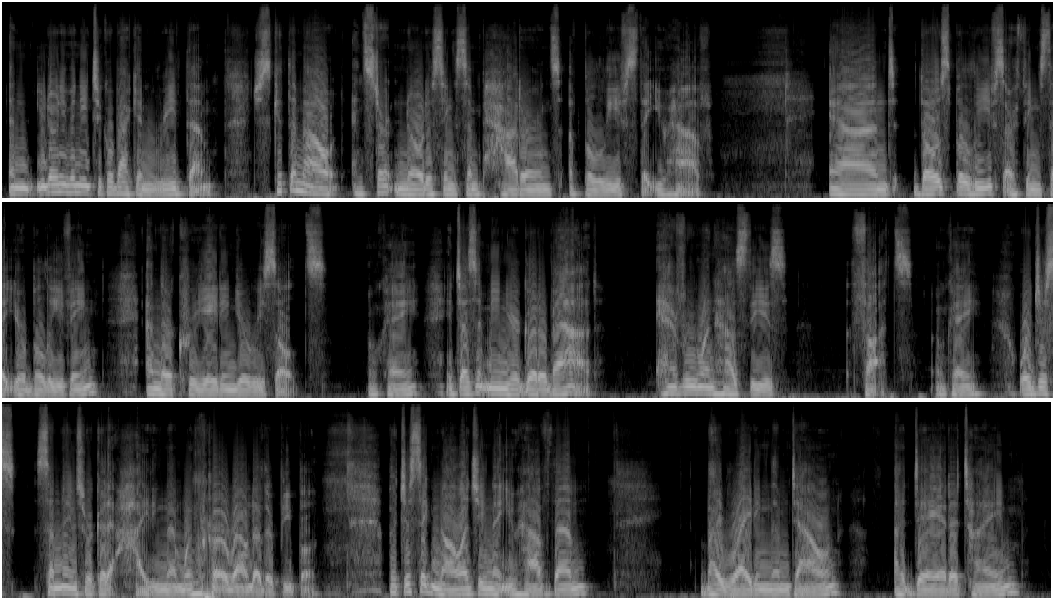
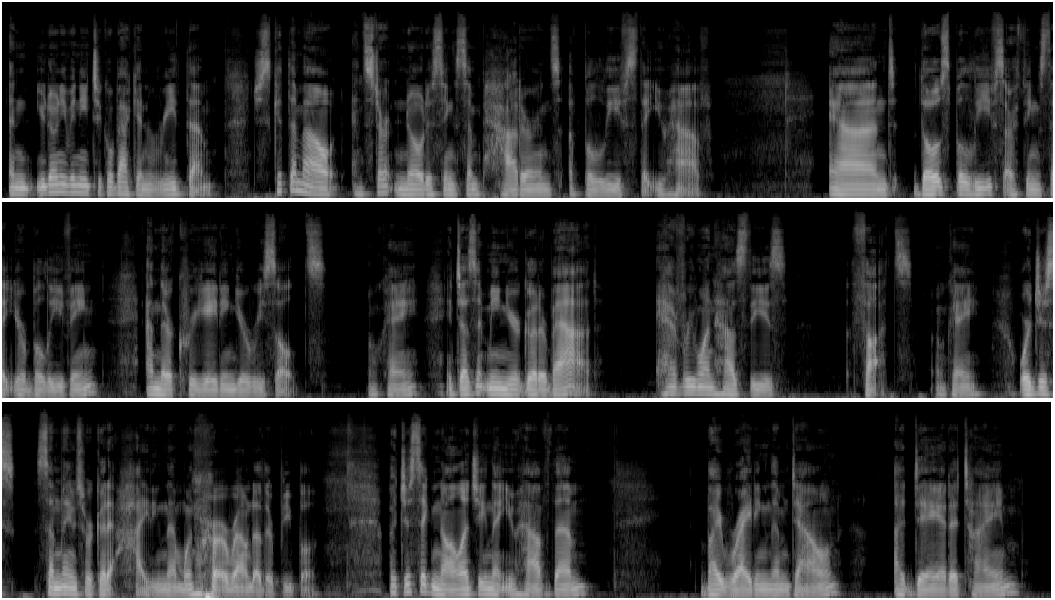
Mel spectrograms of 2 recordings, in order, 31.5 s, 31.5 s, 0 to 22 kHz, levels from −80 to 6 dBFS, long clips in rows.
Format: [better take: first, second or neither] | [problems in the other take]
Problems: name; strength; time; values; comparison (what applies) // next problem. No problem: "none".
second | distortion; heavy; 6 dB below the speech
